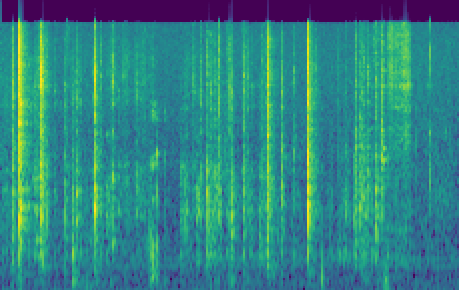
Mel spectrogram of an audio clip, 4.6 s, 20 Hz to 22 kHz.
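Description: Irregular light metallic clicks and scrapes as a thin sheet-metal shield lid is pried off a circuit can on the underside of an ICOM IC-730S transceiver.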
